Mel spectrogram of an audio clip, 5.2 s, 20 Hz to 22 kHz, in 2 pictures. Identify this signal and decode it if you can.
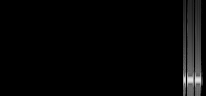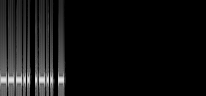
Morse code, heard as a keyed tone, about 46 wpm, 700 Hz. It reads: W8LT
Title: USA Call Signs - 4 Characters - Repeated 3x - 50wpm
